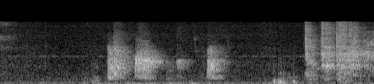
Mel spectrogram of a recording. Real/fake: real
